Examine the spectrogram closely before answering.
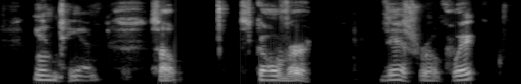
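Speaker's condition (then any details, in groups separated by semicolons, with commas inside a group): Vocal cord surgery; including laser treatment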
